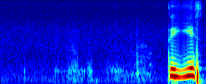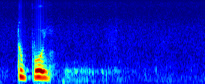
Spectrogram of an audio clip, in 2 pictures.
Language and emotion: Russian, neutral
